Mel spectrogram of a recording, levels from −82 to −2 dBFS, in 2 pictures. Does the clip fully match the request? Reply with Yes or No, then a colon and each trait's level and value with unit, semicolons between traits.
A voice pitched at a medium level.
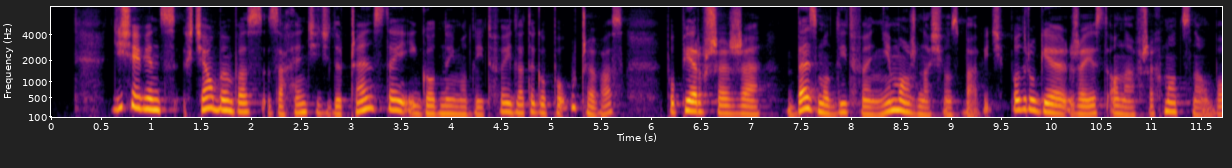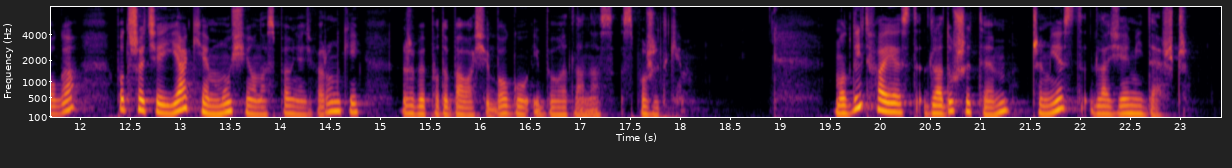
Yes: medium, 170 Hz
